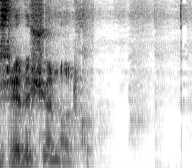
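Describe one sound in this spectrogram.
A young man speaks briefly through a laptop speaker on an online call.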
